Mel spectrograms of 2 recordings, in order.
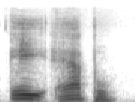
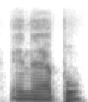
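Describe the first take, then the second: First: "a apple" with a pause between a and apple; a apple with a break. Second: "An apple" run together as one word; linked an apple. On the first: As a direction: say "a apple" with a gap, a then apple. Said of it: "você vai dar uma pausa". ("a apple" com pausa entre as palavras) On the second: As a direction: link "An apple" smoothly, n into apple. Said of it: "fica tudo junto". ("An apple" tudo junto, ligado) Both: Shown as a demonstration.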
